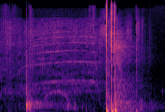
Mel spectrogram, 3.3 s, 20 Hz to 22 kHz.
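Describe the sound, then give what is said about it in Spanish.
A short jingle for the radio show Live 316, played while the new host is welcomed: a sharp hit opens it, sustained synth tones and a swooping sweep follow, then a quick burst of loud, booming impacts before it fades out. “Vamos aquí a, a meter la cortinilla mientras damos la bienvenida a la nueva conductora de Live 316.”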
